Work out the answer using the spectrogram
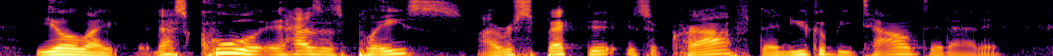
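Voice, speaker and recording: With a Toronto accent, a man speaks at a moderate pace, with a fairly high pitch and ordinary pitch variation. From Toronto, Canada. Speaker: DJ. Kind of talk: casual chat. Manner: animated.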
